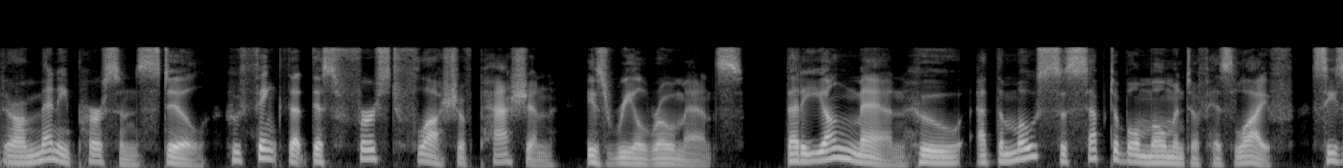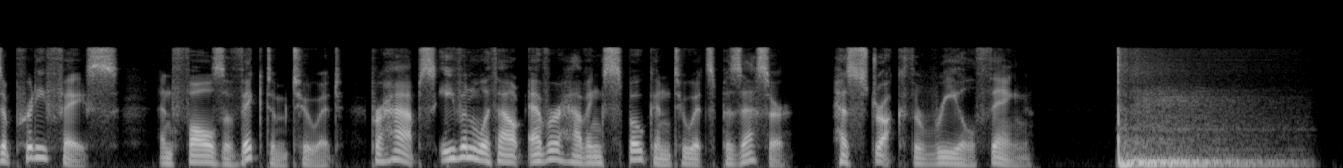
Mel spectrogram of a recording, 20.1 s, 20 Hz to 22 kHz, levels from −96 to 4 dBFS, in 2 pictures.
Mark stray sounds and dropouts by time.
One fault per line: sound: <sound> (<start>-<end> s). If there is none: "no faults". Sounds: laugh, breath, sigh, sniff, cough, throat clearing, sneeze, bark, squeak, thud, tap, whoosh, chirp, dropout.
sound: thud (18.4-20.0 s)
